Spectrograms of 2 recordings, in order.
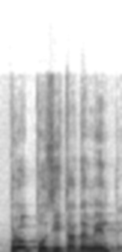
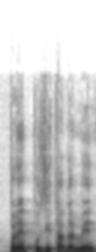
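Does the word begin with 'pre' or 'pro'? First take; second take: pro; pre. First: The first syllable is said as 'pro'. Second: The first syllable is said as 'pre'. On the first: The speaker calls it right. "é a palavra correta" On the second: The speaker calls it wrong. "no português padrão não existe"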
